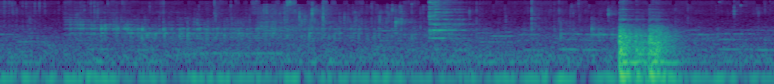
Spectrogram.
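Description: Egg and bread mixture frying in a pan, a low steady sizzle with a few soft scrapes and one sharper clatter of a spoon or utensil near the end, no talk.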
